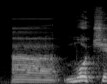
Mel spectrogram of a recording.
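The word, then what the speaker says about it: moitié: different regions for that more Chi is the way we pronounce moitie a which is one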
